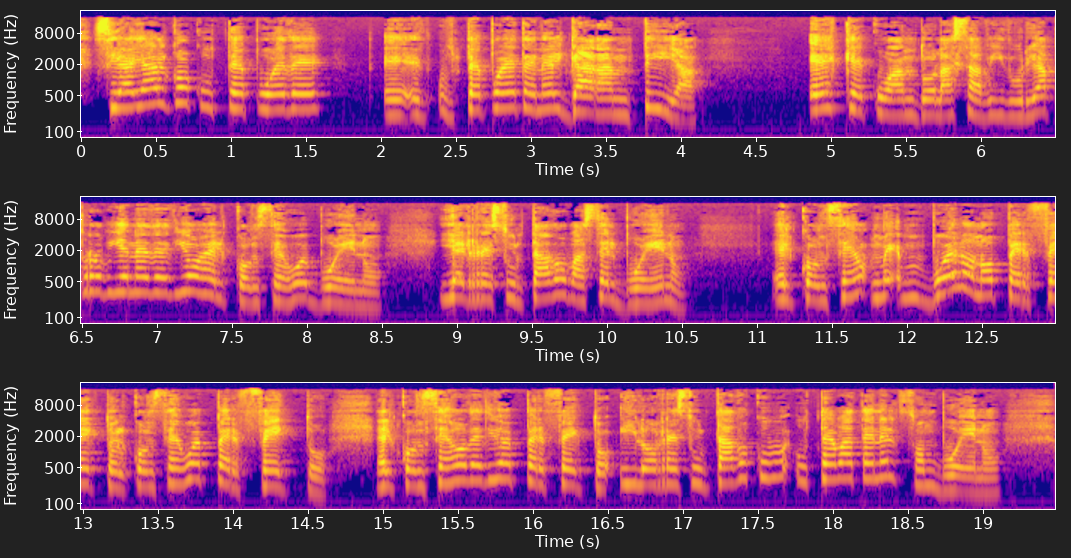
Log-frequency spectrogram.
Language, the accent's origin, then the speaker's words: Spanish; New York, United States; Que yo nací. Y me crié, parte de mi niñez fue en Nueva York, en Brooklyn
